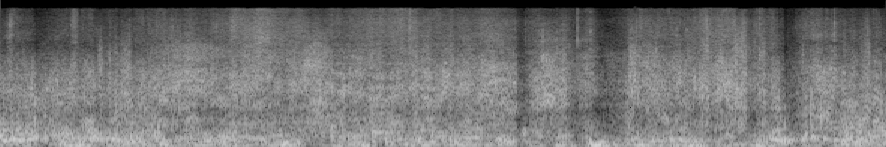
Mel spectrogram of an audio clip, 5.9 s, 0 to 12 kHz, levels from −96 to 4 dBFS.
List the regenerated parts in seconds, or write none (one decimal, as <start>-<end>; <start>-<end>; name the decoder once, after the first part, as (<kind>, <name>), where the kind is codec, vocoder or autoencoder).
1.2-4.2 (codec, SNAC)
